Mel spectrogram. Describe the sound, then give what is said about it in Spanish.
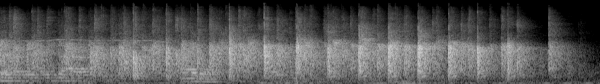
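Audience applause welcoming a comedian making her debut: many claps in a dense, steady burst that stays loud, then fades away at the very end. “un aplauso acá para Jessica Sala.”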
